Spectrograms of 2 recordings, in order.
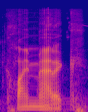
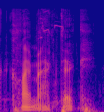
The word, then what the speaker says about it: climatic: saying the name wrong it's climatic survival not climactic even though it is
